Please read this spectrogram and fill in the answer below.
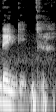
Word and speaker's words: dengue: अगर डेंगू में, तो डेंगी रादर, ठीक है। तो डेंगी कहते हैं, मैं गलत प्रोनाउंस कर रहा हूँ, डेंगू नहीं कहते इसको, आप भी याद रखना, डेंगी कहते हैं इसको, ठीक है।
